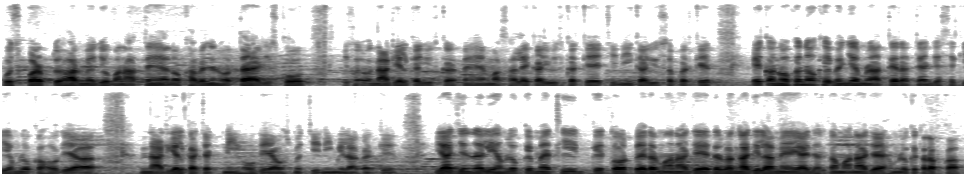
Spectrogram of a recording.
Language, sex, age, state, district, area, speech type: Hindi, male, 30-45, Bihar, Darbhanga, rural, spontaneous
